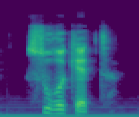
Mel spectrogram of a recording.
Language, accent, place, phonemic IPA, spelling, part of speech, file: French, France, Lyon, /su.ʁ(ə).kɛt/, sous-requête, noun, LL-Q150 (fra)-sous-requête.wav
- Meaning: subquery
